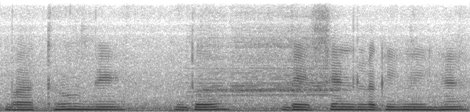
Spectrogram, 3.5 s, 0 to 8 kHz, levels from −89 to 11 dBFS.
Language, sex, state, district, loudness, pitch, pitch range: Hindi, female, Madhya Pradesh, Umaria, -16 LUFS, 185 Hz, 180-190 Hz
